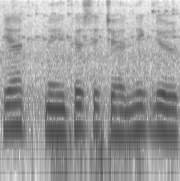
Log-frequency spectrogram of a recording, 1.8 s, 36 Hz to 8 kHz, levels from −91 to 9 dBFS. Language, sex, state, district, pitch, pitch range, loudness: Hindi, female, Bihar, Sitamarhi, 165 Hz, 155-170 Hz, -27 LUFS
